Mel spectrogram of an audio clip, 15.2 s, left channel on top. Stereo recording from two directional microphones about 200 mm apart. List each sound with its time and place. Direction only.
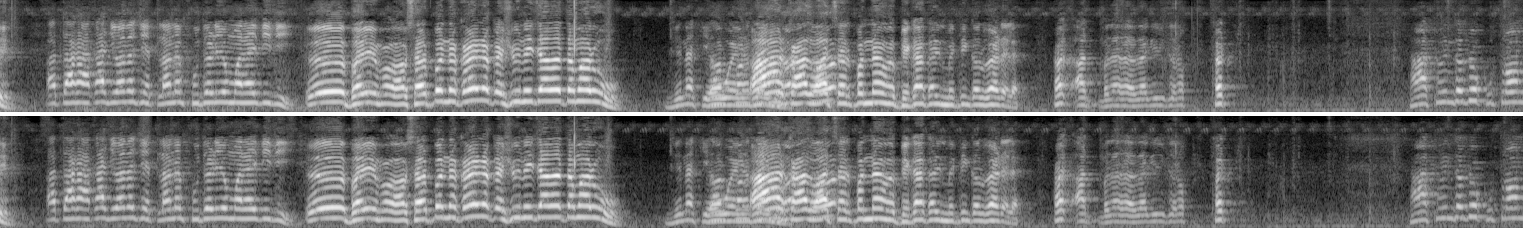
0.4 s a man's voice: 10° right (ahead or behind)
3.1 s a man's voice: 15° left (ahead or behind)
6.7 s speech: 5° right (ahead or behind)
7.5 s a man's voice: 20° left (ahead or behind)
14.1 s speech: centre (ahead or behind)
